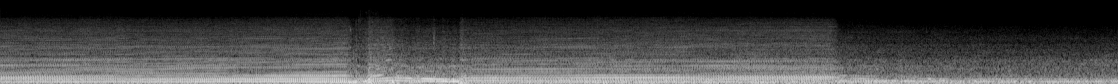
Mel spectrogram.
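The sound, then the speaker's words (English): A car engine accelerates hard from third gear at 4500 rpm with the windows up and the throttle floored, a loud, steady droning roar. The drone breaks briefly early on at a missed gear shift, then the engine pulls on strongly. “Haven't done this with the windows up yet. Fourth gear, 3500 right now. Third gear, 4500. Foot down.”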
